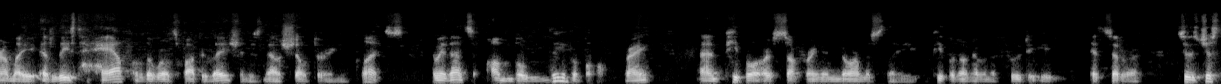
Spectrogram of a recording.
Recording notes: This audio was taken from a live webinar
